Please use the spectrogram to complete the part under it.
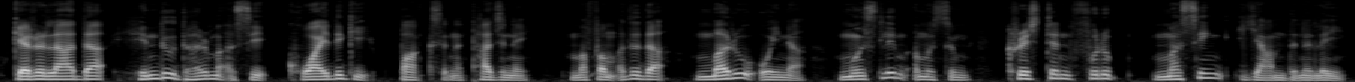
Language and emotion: Manipuri, neutral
